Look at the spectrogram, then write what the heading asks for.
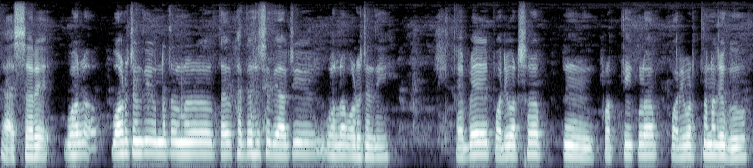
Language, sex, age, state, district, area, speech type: Odia, male, 30-45, Odisha, Kendujhar, urban, spontaneous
